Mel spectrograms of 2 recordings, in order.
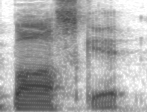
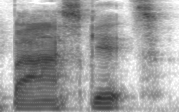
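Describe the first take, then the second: First: The first vowel is short. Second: The first vowel is drawn out long.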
